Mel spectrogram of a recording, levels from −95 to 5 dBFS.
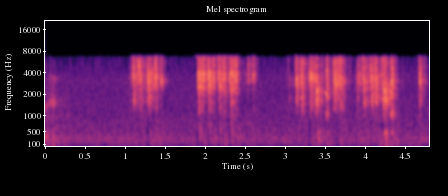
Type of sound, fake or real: real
